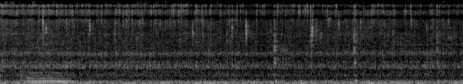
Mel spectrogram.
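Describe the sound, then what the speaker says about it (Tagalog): Steady sizzling and crackling of vegetable spring rolls frying in hot oil, a continuous close hiss with faint clinks over it. "mainit na yung aking mantika. Iprito ko na siya"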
